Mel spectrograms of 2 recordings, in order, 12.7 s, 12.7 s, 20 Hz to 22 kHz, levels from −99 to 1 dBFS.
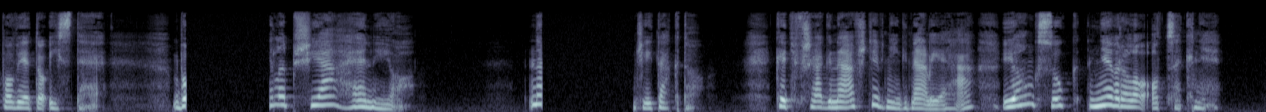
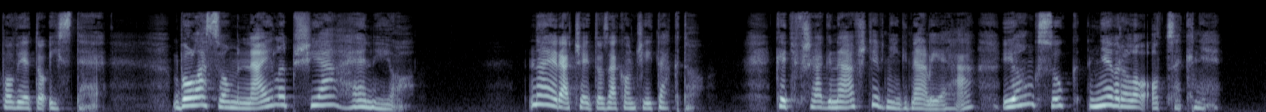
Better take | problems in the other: second | audio cutting out; at 2 s for 1 s and at 5.5 s for 1 s

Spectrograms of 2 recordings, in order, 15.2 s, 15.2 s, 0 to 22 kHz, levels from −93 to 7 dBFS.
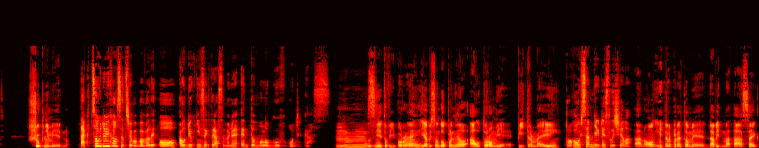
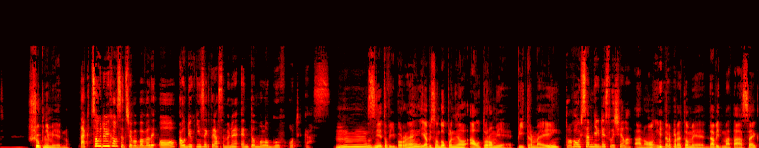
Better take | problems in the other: second | thin; very; fading below 350 Hz

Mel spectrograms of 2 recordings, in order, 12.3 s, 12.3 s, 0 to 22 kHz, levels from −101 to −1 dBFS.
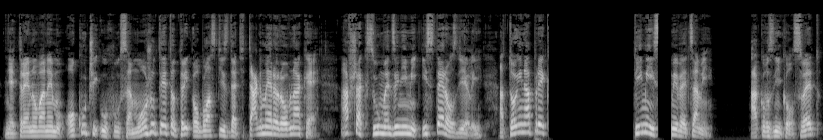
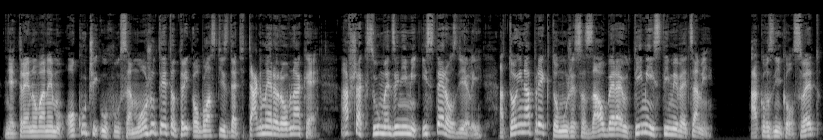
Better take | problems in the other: second | audio cutting out; at 8 s for 1.5 s and at 10 s

